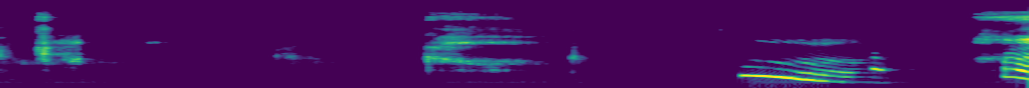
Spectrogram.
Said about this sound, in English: And we're going to breathe in and out on that K-A-H until we yawn with sound. And even if you don't yawn, it's okay. Just go ahead and feel that space in the back of your throat on the K-A-H.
